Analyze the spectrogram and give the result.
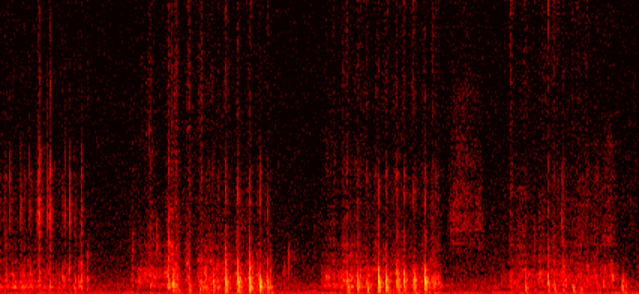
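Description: Long nails flick and scratch the wooden pins of a bamboo paddle hairbrush resting on a wooden table. Quiet, dry clicking comes in several quick bursts, with soft scratching between them. The sound is mostly mid-range, and each tap dies out almost immediately.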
